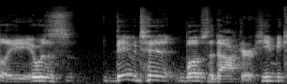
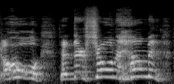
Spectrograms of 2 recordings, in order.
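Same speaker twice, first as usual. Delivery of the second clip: much higher, shouting out the monster's name; excited fanboy squeal; 12 semitones higher than usual. Retold or imitated. Husband to wife during the show, excited high shout. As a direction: squeal with delight at husband's telly reveal. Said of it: "I was like all excited".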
